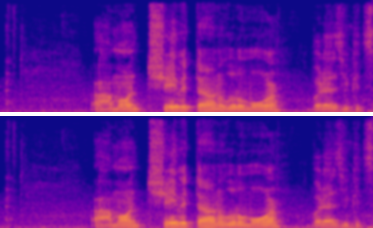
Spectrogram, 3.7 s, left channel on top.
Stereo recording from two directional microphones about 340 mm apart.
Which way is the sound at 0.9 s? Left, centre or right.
Centre.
